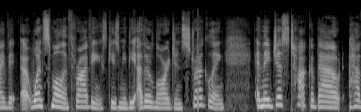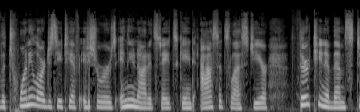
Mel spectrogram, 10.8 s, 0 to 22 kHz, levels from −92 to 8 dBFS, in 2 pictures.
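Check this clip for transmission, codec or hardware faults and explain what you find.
Two brief scrambles in the speech, both the same fault. Chunks out of order at 2.9 to 2.98 s, after "the other large and", and 6.7 to 6.76 s, before "in the": a 20 ms chunk plays three, then two, chunks late. Nothing is lost, but the reordering leaves three hard joins each time, heard as a jumbled flicker.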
